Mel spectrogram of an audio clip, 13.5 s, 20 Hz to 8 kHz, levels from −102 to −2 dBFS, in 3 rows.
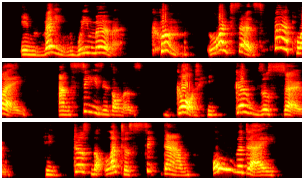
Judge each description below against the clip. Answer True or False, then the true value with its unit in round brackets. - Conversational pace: False (125 wpm)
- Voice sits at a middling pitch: False (245 Hz)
